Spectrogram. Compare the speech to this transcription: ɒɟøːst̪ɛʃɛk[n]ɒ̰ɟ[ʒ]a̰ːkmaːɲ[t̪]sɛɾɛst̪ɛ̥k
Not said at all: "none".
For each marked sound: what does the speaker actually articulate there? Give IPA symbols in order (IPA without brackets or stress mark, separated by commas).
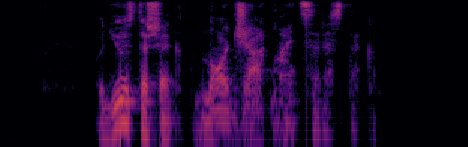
n, ʒ, t̪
